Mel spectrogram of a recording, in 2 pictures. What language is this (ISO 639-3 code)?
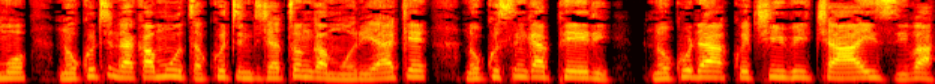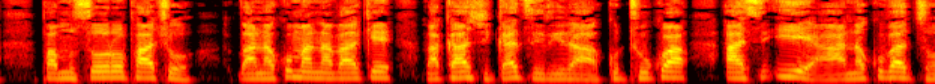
sna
